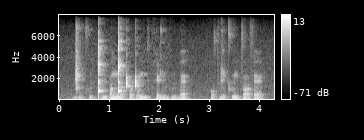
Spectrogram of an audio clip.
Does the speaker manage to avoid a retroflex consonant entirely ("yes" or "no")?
no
